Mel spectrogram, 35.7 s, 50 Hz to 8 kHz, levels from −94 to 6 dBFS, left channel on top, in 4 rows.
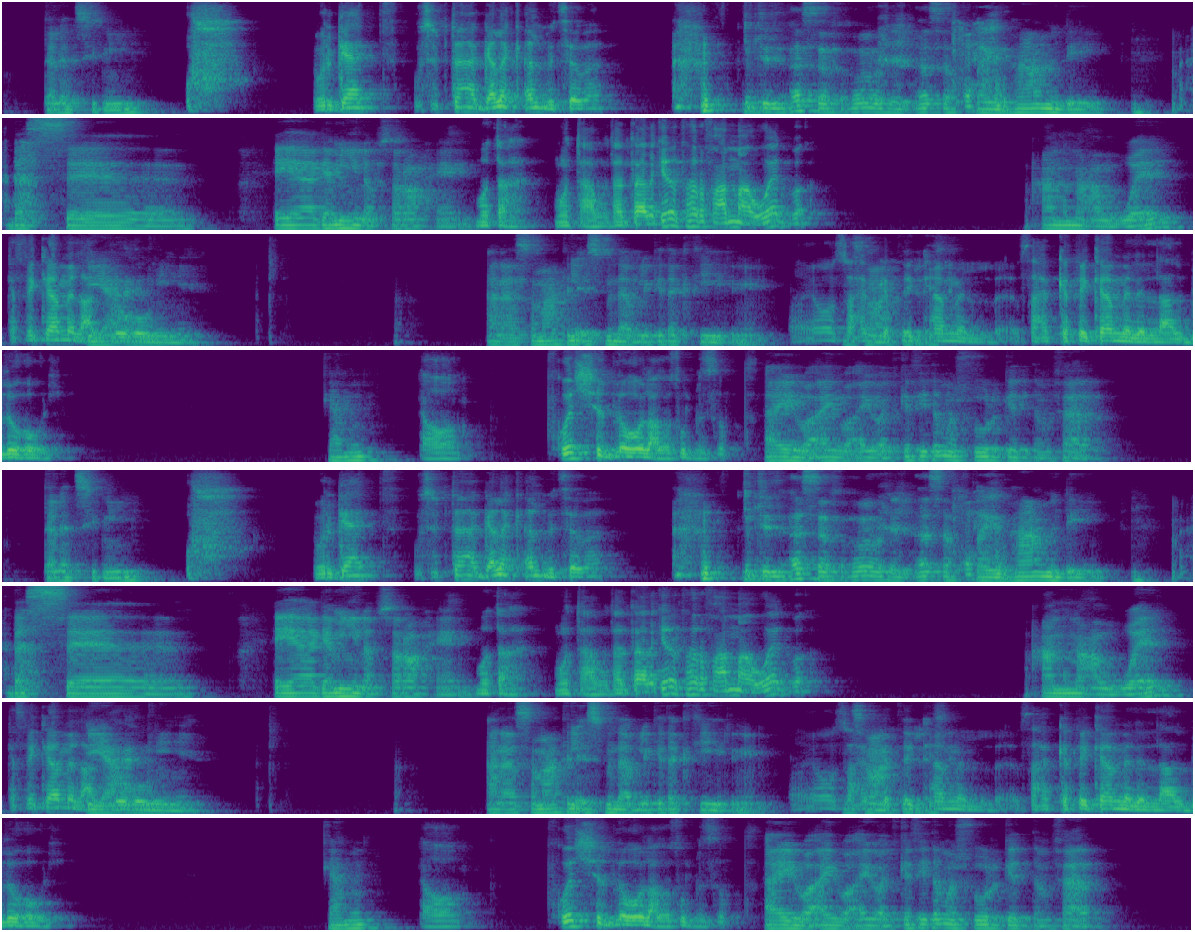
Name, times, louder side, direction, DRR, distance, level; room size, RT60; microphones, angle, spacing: voice 1, 0.3-1.0 5.6-8.6 9.0-10.3 11.0-12.5 16.7-17.7 18.5-19.3 21.5-23.6 24.2-24.9 29.2-29.6 32.5-34.9, right 1 dB, 25° right, 1.6 m, -30 dB
voice 2, 1.4-1.8 2.3-4.5 5.0-5.4 6.7-6.8 7.2-7.6 8.9-9.2 12.5-15.0 18.0-19.1 23.8-27.2 29.9-30.3 30.9-32.2, left 2 dB, 30° left, 1.0 m, -28 dB
18.0 x 6.7 x 3.9 m
head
